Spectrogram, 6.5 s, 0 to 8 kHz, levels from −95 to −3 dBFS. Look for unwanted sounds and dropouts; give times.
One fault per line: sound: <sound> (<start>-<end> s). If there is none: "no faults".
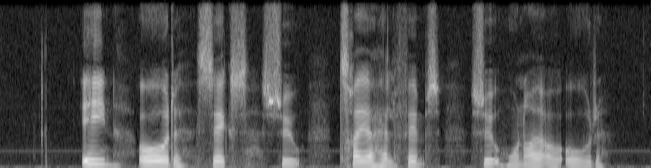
no faults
